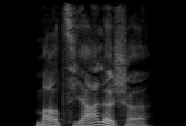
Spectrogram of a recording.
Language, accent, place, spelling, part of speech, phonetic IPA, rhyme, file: German, Germany, Berlin, martialische, adjective, [maʁˈt͡si̯aːlɪʃə], -aːlɪʃə, De-martialische.ogg
- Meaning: inflection of martialisch: 1. strong/mixed nominative/accusative feminine singular 2. strong nominative/accusative plural 3. weak nominative all-gender singular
